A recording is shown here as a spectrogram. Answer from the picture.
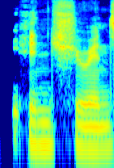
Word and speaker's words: Inisherin: Read that one out because I can't pronounce that in Inisherin.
